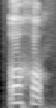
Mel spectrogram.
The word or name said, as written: ojo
